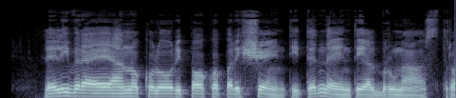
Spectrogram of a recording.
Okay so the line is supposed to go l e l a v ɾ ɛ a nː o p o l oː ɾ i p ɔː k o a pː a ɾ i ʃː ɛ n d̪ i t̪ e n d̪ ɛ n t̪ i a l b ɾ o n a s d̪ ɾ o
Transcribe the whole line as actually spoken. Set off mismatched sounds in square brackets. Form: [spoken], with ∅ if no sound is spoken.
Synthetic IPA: l e l [i] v ɾ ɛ a nː o [k] o l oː ɾ i p ɔː k o a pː a ɾ i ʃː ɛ n [t̪] i t̪ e n d̪ ɛ n t̪ i a l b ɾ [u] n a s [t̪] ɾ o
